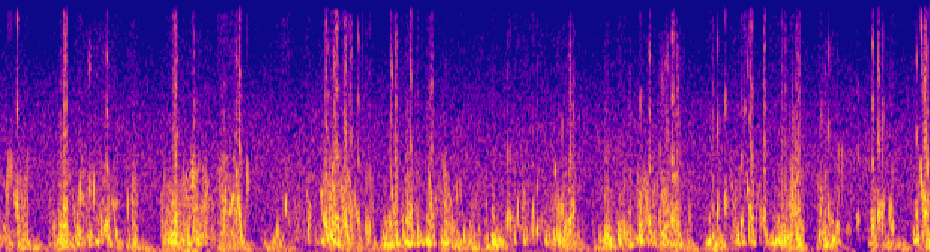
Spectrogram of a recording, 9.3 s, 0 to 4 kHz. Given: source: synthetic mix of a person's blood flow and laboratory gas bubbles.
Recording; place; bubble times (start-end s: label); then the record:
Doppler ultrasound of blood flow; precordium
0.00-0.33 s: bubbles
0.47-1.21 s: bubbles
1.24-1.41 s: bubbles
1.59-2.51 s: bubbles
2.74-2.90 s: bubbles
3.04-3.76 s: bubbles
3.82-4.85 s: bubbles
4.89-5.01 s: bubbles
5.04-5.82 s: bubbles
5.97-6.94 s: bubbles
7.06-8.06 s: bubbles
8.17-8.52 s: bubbles
8.55-8.62 s: bubbles
8.66-9.00 s: bubbles
9.10-9.31 s: bubbles
From the record:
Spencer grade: 4 (maximum detectable bubble signal sounding continuously throughout systole and diastole of every cardiac period, and overriding the amplitude of the normal cardiac signals); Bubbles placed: anywhere in the cardiac cycle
